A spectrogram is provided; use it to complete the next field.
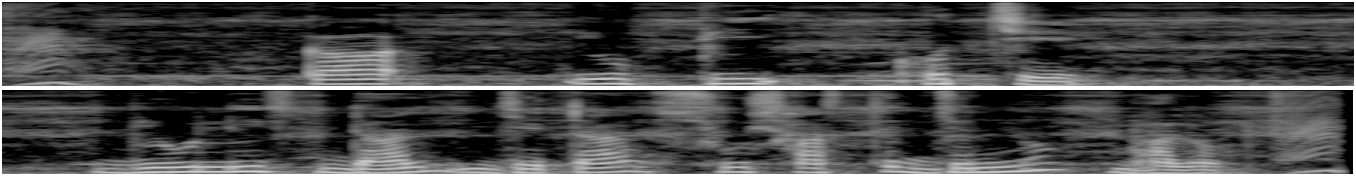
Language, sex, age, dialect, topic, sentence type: Bengali, male, 25-30, Standard Colloquial, agriculture, statement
